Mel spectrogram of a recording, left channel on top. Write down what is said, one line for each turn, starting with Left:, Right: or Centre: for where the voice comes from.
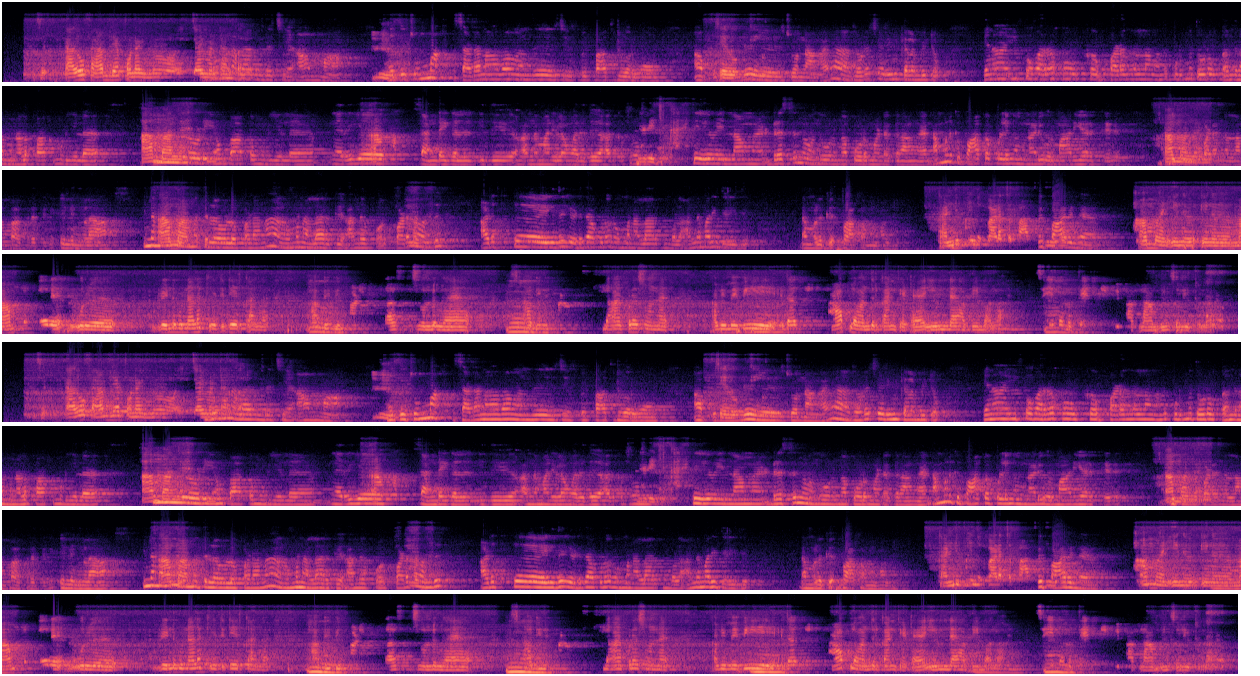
Left: சரி அதுவும் ஃபேமிலியாக போனால் இன்னும் என்ஜாய்மெண்ட்டாக
Right: ரொம்ப
Left: இருக்கும்
Right: நல்லா இருந்துச்சி ஆமா
Left: ம்
Right: நேற்று சும்மா சடனா தா வந்து சரி போய் பாத்துட்டு வருவோம் அப் அப்பிடின்ட்டு
Left: சரி ஓகே
Right: சொன்னாங்க அதோட சரின்னு கிளம்பிட்டோம் ஏன்னா இப்ப வர்றப்போ படங்கள் எல்லா வந்து குடும்பத்தோட வந்து நம்மளால பாக் முடியல
Left: ஆமாங்க
Right: பிள்ளைங்களோடையும் பாக்க முடியல நெறைய
Left: ஆ
Right: சண்டைகள் இது அந்த மாதிரிலாம் வரு து அதுக்கப்புறம்
Left: கரெக்ட்
Right: தேவை இல்லாம ட்ரெஸ்ஸுங்க வந்து ஒழுங்கா போட மாட்டேங்கிறாங்க நம்மளுக்கு பாக்க புள்ளைங்க முன்னாடி ஒரு மாரியா இருக்கு
Left: ஆமாங்க,
Right: இப்ப உள்ள படங்கள்
Left: ஆமா.
Right: எல்லா பாக்குறதுக்கு இல்லைங்களா இந்த மாரி
Left: ஆமா,
Right: குடும்பத்துல உள்ள படம்னா ரொம்ப நல்லா இருக் அந்த படத்த
Left: ஆமா.
Right: வந்து அடுத்த இது எடு கூட ரொம்ப நல்லா இருக்கும் போல அந்த மாரி தெரியுது நம்மளுக்கு பாக்கம் போது
Left: கண்டிப்ப இந்த படத்த பாக்கணு
Right: பாருங்க
Left: ஆமா எங்க எங்க
Right: ஏன்னா
Left: மாமா ஒரு ஒரு ரெண்டு மூணு நாளா கேட்டுட்டே இருக்காங்க <unintelligible>
Right: ம்
Left: சொல்லுங்க <unintelligible>
Right: ம்
Left: அப்றோ சொன்னேன் அது மேபி
Right: ம்
Left: ஏதாது ஆப் இல்ல வந்துருக்கானு கேட் டன் இல்ல அப்டினாவ
Right: ம்
Left: சேரி
Right: ம்
Left: நம்ம தியேட்டர்ல போய் பாக்கலாம் அப்டினு சொல்லிட்டு இருந்தாங்க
